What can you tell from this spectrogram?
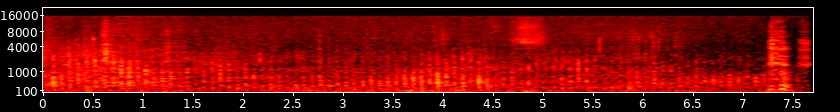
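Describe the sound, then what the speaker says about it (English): Gyrocopter in flight, its rotor and engine giving a steady loud drone that fills the whole stretch without letup, with a brief louder burst near the end. "our very willing whirly-wheeler is about to get his first taste of flight in a gyrocopter"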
